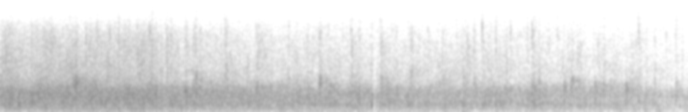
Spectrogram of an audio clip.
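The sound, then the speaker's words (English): Sustained, dense audience applause welcoming Searchlight Theatre Company, loud and even throughout and easing slightly only at the very end. “So would you give a massive Timberline welcome to Searchlight Theatre Company?”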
